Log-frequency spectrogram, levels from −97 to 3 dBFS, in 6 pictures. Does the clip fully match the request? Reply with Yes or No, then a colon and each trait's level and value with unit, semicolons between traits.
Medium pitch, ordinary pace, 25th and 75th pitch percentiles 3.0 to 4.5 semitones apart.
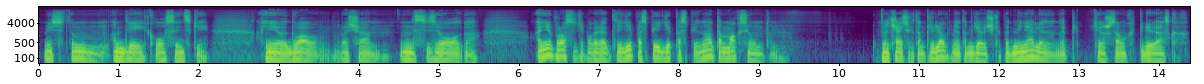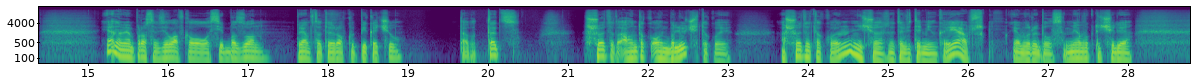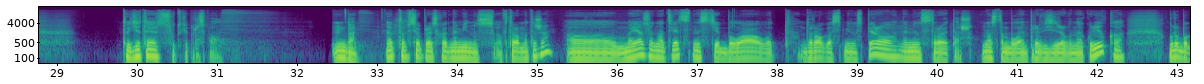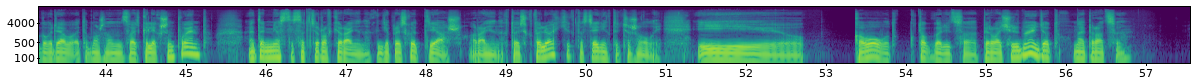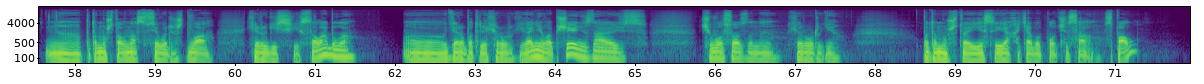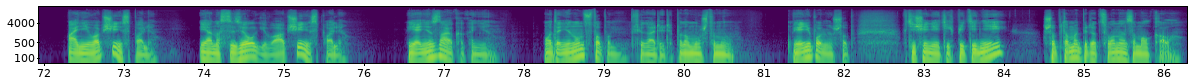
No: very low, 95 Hz; average, 140 wpm; average, 3.7 semitones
